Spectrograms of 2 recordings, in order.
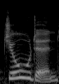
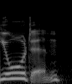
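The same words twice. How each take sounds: First: Said in the usual way. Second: Jordan with a Y sound for the J; Swedish-style J. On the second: Shown as a demonstration. Showing how a Swedish friend says "Jordan", J as Y. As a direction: say "Jordan" as "Yordan". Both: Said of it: "in Swedish you pronounce J's as Y's".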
